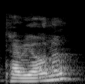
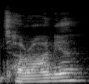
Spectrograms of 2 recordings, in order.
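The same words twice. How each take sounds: First: Tariana said as "terry-AH-na", rising; questioning pronunciation. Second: Tariana said as "ta-RAH-nee-a"; trying a pronunciation. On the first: Reader second-guessing a name, Tariana as a rising "terry-AH-na". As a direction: say Tariana with the ee before the AH. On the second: Reader sounding out an unfamiliar name, Tariana as "ta-RAH-nee-a". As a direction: say Tariana with the ee after the n. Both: Shown as a demonstration.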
